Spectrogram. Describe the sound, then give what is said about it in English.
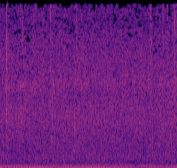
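Steady, even rain of a night storm at Lookout Manor hisses across the whole clip at a constant moderate level, with a low droning hum underneath and no voices. “Rainy Story for Sleep | Stormy Night at Lookout Manor”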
